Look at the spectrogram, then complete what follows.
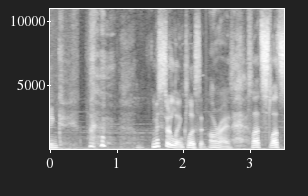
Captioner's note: laughs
